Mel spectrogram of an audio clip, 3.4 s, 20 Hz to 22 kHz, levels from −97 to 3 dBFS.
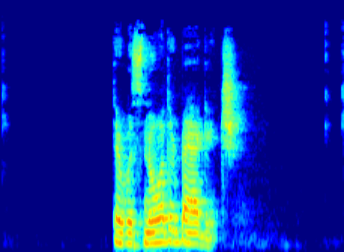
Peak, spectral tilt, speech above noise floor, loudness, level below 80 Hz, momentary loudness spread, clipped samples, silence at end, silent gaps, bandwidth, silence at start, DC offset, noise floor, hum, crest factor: -10 dBFS; -4 dB/octave; over 64 dB; -26 LUFS; -72 dBFS; 7 LU; under 0.1%; 1.05 s; none; 15 kHz; 1.15 s; under 0.1%; under -90 dBFS; none; 20 dB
